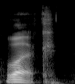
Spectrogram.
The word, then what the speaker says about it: work: 本当に口を開けずにですね、うーとか、うー、うーみたいな音を言うと、これでイギリスっぽい音になります。 hurt, hurt. 働くだと work。で、アメリカ発音とかだと、舌を丸めるんですね。うー、 er て言います。それで hurt, work で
